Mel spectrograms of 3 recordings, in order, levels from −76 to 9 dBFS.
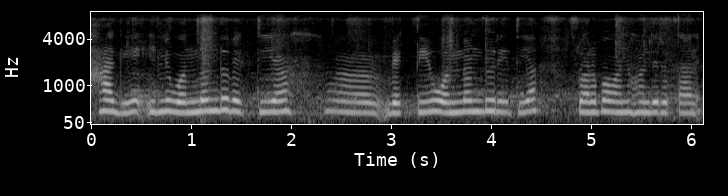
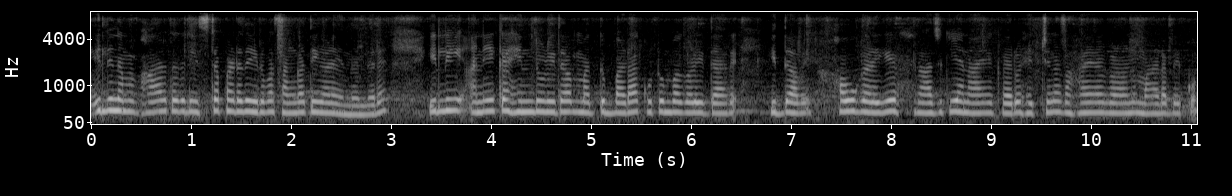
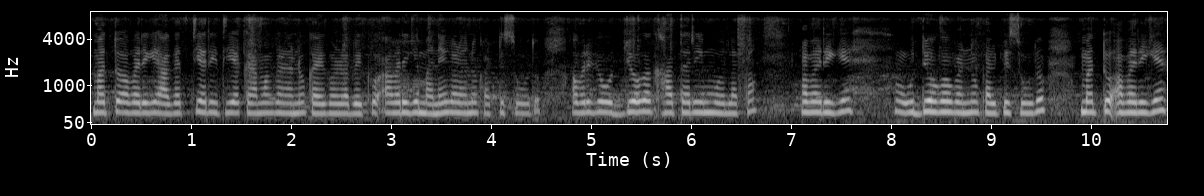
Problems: background sounds at intervals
